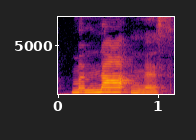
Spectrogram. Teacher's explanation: We stress the second syllable, monotonous, and that O-U-S at the end gets reduced.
